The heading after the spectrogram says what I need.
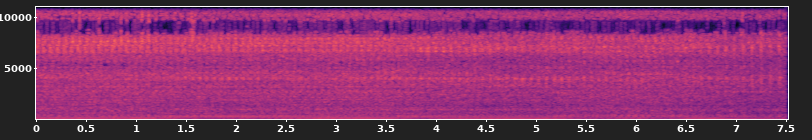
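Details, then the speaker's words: Freshly rebuilt, reinstalled 1989 Mitsubishi Montero (Gen 1) engine, idling fairly smooth after distributor timing adjustment. A quick light tick, about three per second, rides over the hum; the engine was torn apart again. "So in that last video, you might have heard it running, and I got it running fairly smooth. However, it had a gnarly ticking noise, which, if you know my past experience with Montero motors and rebuilt ones, obviously made me very nervous."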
